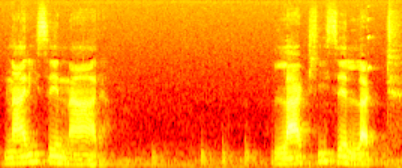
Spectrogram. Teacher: खड़ी बोली में शब्द के अंत में आने वाली ई स्वर ध्वनि अ की तरह परिवर्तित हुई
